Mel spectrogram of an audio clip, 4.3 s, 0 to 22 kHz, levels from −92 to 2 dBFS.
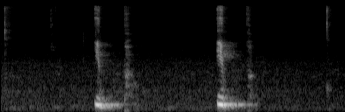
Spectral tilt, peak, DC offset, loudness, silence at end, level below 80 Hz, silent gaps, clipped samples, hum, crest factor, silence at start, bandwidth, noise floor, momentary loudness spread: -6 dB/octave; -6 dBFS; under 0.1%; -25 LUFS; 1.2 s; -74 dBFS; none; under 0.1%; 60 Hz at -60 dBFS; 22 dB; 1.2 s; 17.5 kHz; -70 dBFS; 22 LU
